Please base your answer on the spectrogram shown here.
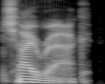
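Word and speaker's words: çırak: There might be one or more apprentices, often young boys or youths known as churak, pronounced chirak.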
